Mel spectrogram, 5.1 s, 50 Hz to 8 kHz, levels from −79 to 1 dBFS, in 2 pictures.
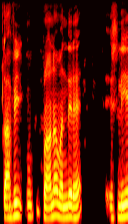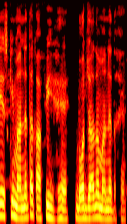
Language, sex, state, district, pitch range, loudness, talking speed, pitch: Hindi, male, Uttar Pradesh, Budaun, 135-165 Hz, -16 LUFS, 155 wpm, 145 Hz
